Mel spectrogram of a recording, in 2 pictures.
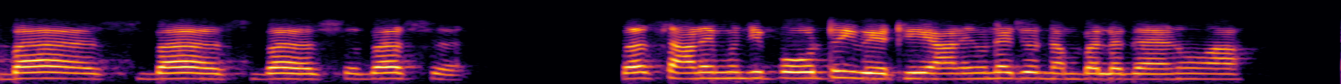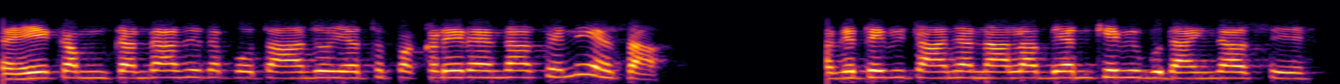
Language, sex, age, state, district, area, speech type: Sindhi, female, 60+, Uttar Pradesh, Lucknow, rural, conversation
